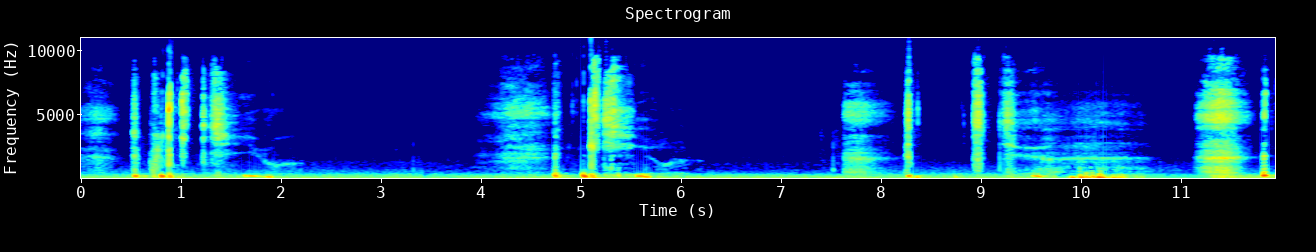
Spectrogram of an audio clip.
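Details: Several short, muffled explosive bursts with soft breathy gasps and quiet voice between, a male trying to sneeze quietly during a late-night fit: repeated stifled sneezing.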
